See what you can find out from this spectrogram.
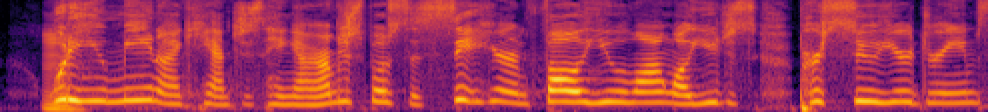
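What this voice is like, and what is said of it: Yelling impression of angry man. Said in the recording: “he'd start yelling ... Good impression”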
